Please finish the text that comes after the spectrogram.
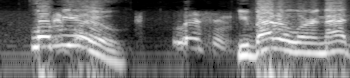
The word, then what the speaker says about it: Lemieux: Limo. Oh, come on. Lemieux. Lemieux.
